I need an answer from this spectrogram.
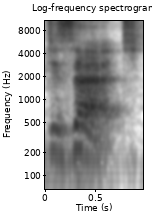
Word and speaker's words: dessert: name desert desert okay and then we have dessert dessert dessert desert desert dessert dessert here we're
